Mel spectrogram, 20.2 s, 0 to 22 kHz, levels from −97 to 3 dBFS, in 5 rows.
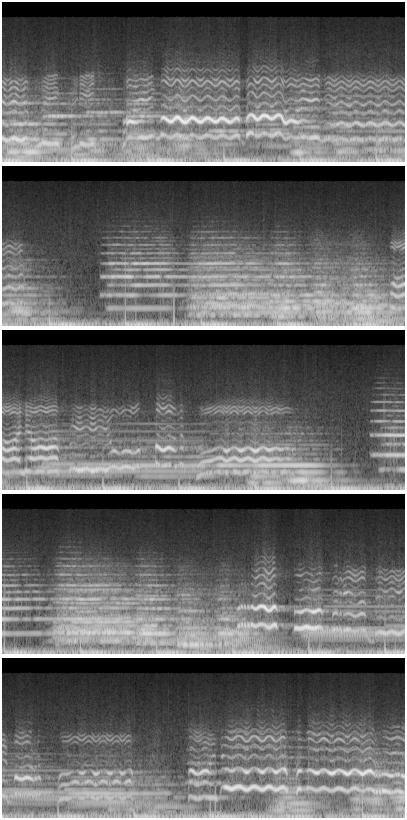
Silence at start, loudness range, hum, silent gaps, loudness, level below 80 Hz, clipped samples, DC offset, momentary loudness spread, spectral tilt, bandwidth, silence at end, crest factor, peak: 0 s; 8 LU; none; none; -16 LUFS; -28 dBFS; under 0.1%; under 0.1%; 12 LU; -6.5 dB/octave; 9 kHz; 0 s; 14 dB; 0 dBFS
